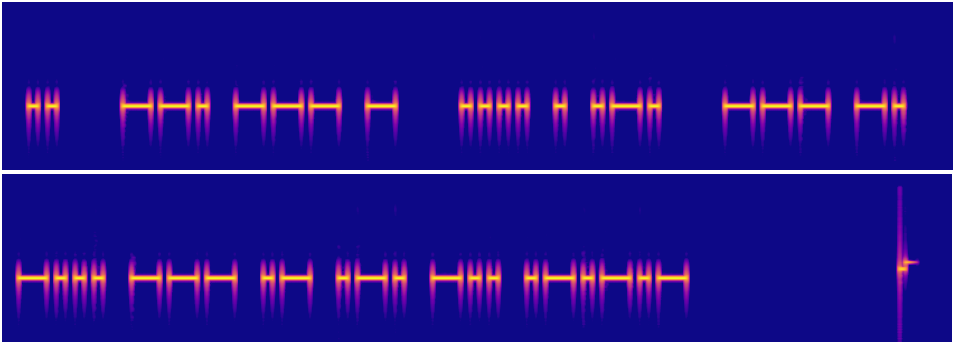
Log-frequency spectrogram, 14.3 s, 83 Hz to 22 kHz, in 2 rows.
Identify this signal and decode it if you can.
Morse code, heard as a keyed tone, about 17 wpm, 700 Hz. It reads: I GOT HER ON BOARD.
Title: Sentences from Top 1000 Words - Review Part 4 - 17wpm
